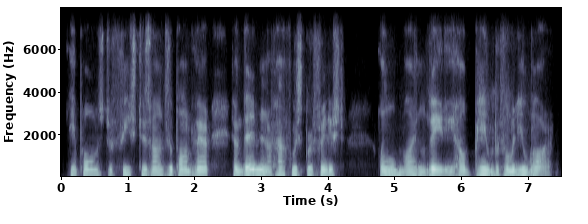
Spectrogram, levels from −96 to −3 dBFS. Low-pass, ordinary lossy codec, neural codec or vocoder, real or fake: 7.2 kHz; Opus, 24 kbps; autoencoder, 22.05 kHz, a latent of 192 numbers a frame, VITS, trained on one speaker; fake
